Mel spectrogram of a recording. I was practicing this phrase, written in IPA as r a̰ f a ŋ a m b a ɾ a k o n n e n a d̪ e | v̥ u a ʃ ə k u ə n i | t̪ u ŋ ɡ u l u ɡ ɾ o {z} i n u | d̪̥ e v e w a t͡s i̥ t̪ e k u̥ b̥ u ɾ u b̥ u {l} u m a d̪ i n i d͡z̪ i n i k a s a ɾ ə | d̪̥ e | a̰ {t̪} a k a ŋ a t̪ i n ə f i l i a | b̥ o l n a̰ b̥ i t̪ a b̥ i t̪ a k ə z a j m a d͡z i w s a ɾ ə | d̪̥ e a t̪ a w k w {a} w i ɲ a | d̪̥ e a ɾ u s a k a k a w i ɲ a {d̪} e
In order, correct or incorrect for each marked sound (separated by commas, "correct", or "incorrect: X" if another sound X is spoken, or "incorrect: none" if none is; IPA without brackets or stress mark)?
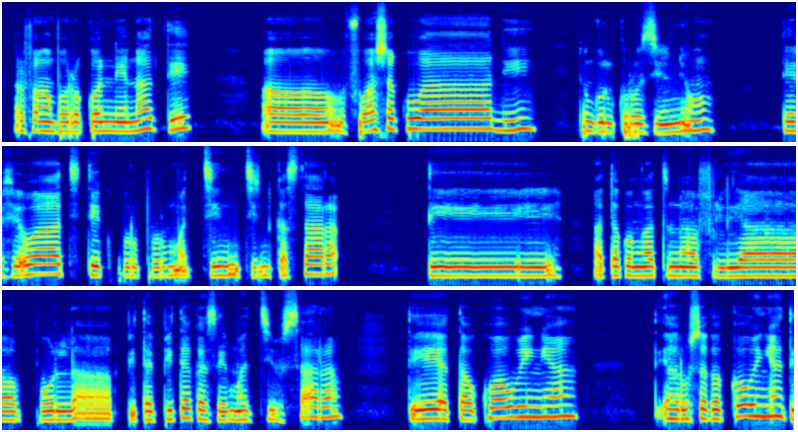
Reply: correct, incorrect: ɾ, correct, correct, correct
